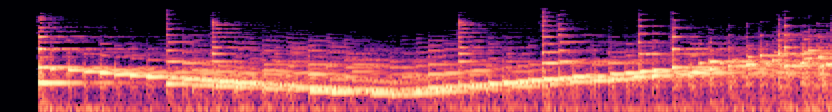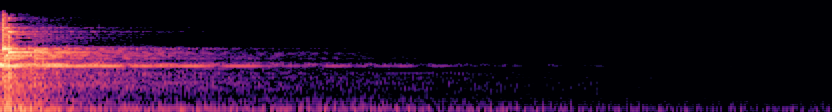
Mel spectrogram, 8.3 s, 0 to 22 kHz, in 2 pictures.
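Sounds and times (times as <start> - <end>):
piano cue: 0.2 - 6.6.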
